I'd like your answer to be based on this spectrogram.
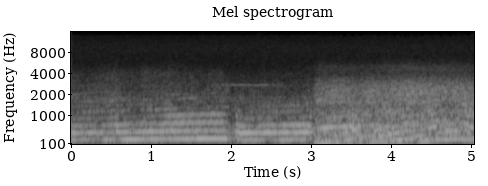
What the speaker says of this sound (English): Habich leaned on the tyres as he overdid it a little bit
